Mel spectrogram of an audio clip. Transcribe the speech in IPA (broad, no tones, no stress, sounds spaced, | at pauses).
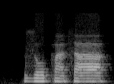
z o p ã s a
